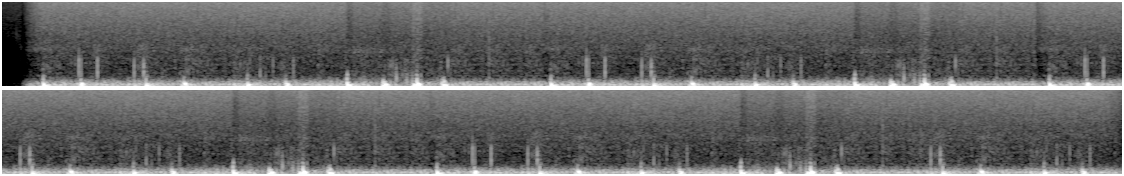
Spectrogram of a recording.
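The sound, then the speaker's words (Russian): Heartbeat with a regular rhythm broken by single premature extrasystoles, each followed by a compensatory pause, with a stronger first heart sound on the early beat; many faint, low thuds repeat steadily against a soft hum. “на фоне правильного ритма слышны одиночные преждевременные сокращения сердца, после которых следует компенсаторная пауза. В момент экстрасистолы можно определить усиление первого тона по сравнению с предшествующими циклами.”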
